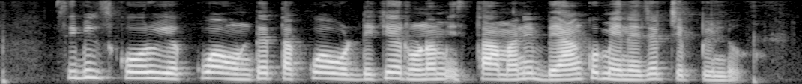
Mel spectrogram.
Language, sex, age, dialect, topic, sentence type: Telugu, female, 18-24, Telangana, banking, statement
